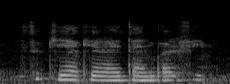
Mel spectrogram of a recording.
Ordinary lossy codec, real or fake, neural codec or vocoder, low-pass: none; fake; codec, 16 kHz, 8 kbps, FreqCodec, larger model; none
